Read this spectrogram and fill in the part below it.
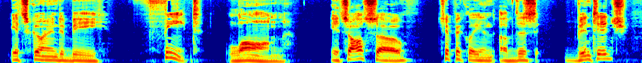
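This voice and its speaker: A man's voice: fairly low pitch, dry recording. Man explaining electronics, dry close sound. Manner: explains step by step, checking in with okay and all right. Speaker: host of an electronics repair channel. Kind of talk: informal technical explanation.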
